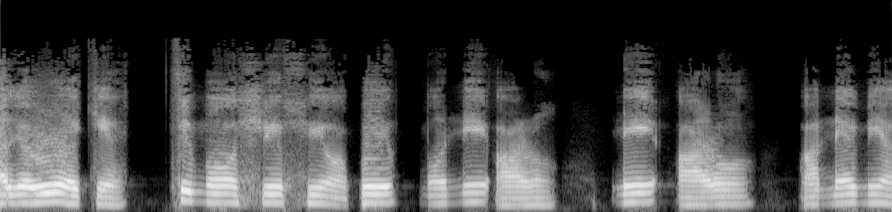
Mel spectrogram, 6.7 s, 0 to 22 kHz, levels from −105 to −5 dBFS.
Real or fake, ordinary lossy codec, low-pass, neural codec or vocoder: fake; MP3, 48 kbps; 19.8 kHz; codec, 44.1 kHz, 2.6 kbps, DAC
